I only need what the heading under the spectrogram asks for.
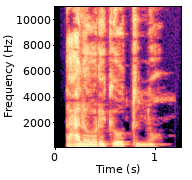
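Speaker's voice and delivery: a low, quick invitation; lightly voiced seductive man. A narrator's reading. Man's invitation voiced in story.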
